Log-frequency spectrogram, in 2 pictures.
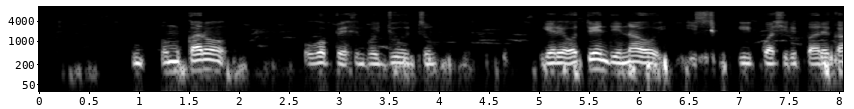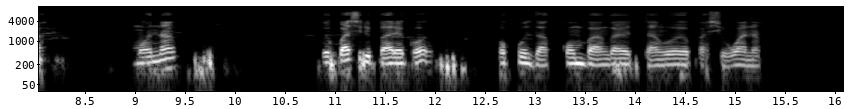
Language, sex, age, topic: Oshiwambo, male, 25-35, finance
